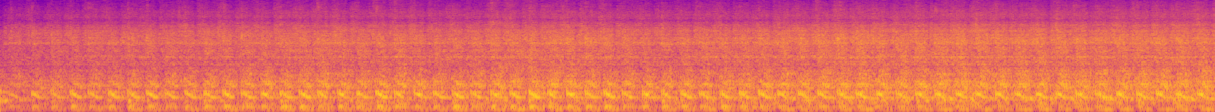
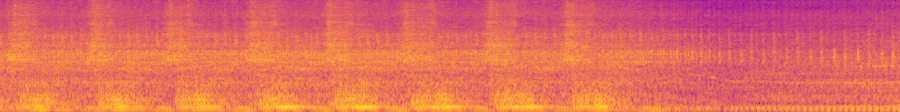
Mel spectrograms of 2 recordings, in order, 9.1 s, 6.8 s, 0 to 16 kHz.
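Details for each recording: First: MGB after restoration, first start with the new exhaust, fuel pump primed and carburettors pumped: a steady starter churn at about 3.5 pulses a second for 11 seconds. The engine never catches, a long crank with no start. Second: MGB after restoration, idling on the new exhaust while the header heat wrap burns off: a steady idle with an even low pulse just under two beats a second. Runs beautifully, just as before.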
